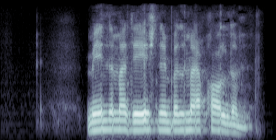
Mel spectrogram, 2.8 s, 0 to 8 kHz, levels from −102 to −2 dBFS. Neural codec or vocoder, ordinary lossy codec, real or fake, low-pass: codec, 16 kHz, 8 kbps, FunCodec, trained on Chinese and English, 25 frames a second; MP3, 48 kbps; fake; 7.2 kHz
